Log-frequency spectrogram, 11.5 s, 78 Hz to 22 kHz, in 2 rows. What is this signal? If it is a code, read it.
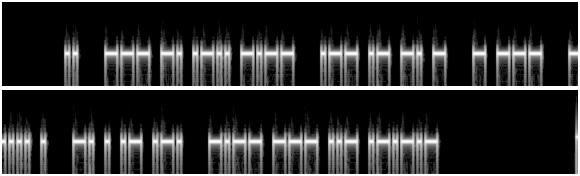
Morse code, heard as a keyed tone, about 31 wpm, 700 Hz. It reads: I ONLY WANT TO BE NEAR YOU.
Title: Sentences from Top 1000 Words - Review Part 1 - 30wpm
